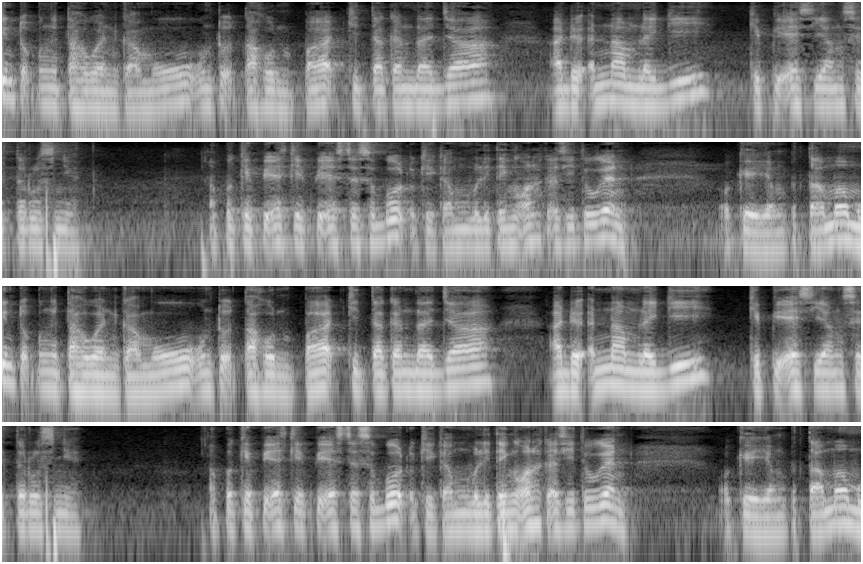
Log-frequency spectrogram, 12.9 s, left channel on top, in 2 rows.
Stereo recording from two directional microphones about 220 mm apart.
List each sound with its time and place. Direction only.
0.0 s speech: 25° right (ahead or behind)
